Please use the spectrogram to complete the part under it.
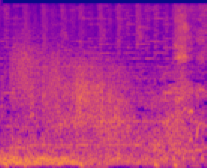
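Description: A football kicked through a smoke screen, hitting someone in an animated scene: a loud, dense crashing burst of rushing noise that stays strong for nearly three seconds.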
